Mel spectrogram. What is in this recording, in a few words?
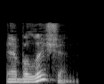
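"ebullition", British English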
